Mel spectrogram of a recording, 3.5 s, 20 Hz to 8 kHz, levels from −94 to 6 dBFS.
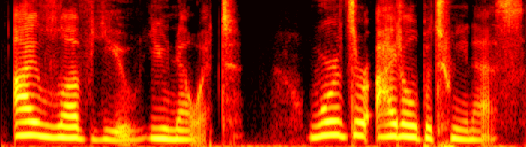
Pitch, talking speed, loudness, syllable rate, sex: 215 Hz, 155 wpm, -17 LUFS, 5.0 syllables/s, female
